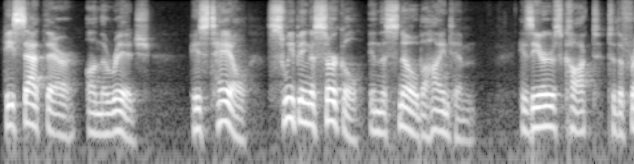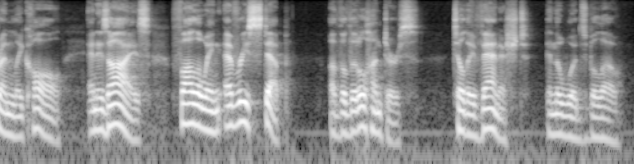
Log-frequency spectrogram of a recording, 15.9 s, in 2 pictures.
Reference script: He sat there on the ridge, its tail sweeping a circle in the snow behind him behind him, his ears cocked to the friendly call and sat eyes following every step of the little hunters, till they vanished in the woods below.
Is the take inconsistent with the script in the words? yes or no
yes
